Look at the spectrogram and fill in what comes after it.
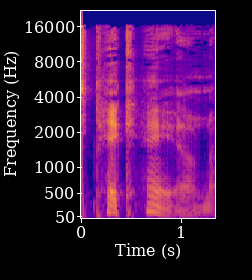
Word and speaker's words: pecan: you want to pronounce it, we would get into a debate on how to pronounce that word, because I still don't know the proper pronunciation. – Pecan. – It's pecan. – Pecan. – That's funny. The moment you said you were describing your beer, I wanted to dive into pecan or pecan.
